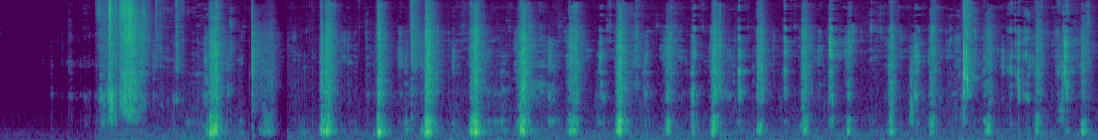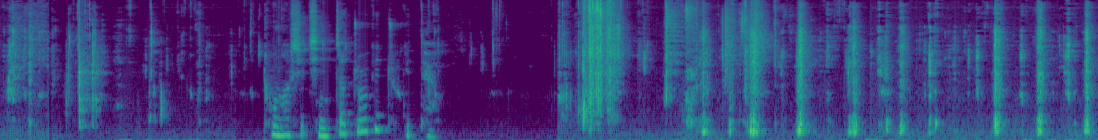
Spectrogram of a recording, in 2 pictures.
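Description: A young woman chews loudly and wetly with crisp crunching sounds.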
